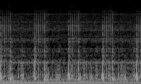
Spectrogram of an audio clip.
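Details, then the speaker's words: Earphones in a PC front-panel jack while a phone at about 100% stays connected by USB: a constant hum with sharp ticking buzzes about three per second, the pattern changing with the screen on or off. Trickle-charging current causes the interference. "간헐적으로 전류를 받아들이고 있을 겁니다 아 이쪽 방면에 용어로서 는 아마도 세류 충전 이라고 하는 것 같은데 미세한 전류로 배터리를 계속 충전을 하고 있다는 소리입니다"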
